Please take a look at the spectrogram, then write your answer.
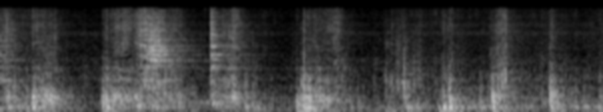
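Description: Gooseberry pickle being stirred with salt in a pot, a spoon scraping and knocking against the metal in repeated strokes, close and fairly loud, with no voices.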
